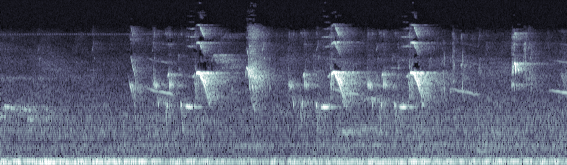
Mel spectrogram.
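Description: Wild birds calling, a run of short sharp calls that sweep down in pitch, coming about once a second from around two seconds in, over a low steady rumble.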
